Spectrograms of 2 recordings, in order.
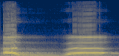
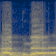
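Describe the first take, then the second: First: The middle consonant has no d sound in it. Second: The middle consonant is mixed with a d sound. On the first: The speaker calls it right. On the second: The speaker calls it wrong.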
